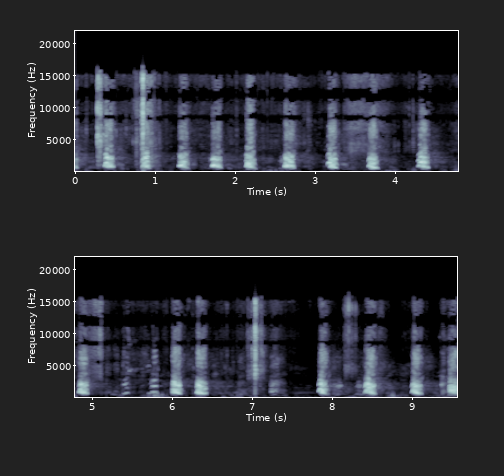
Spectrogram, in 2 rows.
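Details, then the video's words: Six-month-old Belgian Malinois named Indi during bite work, barking in a steady rapid series, about two loud sharp barks per second for nearly ten seconds, with one brief pause midway and a quiet background. "Indi 6 month old Belgian malinois doing bite work"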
